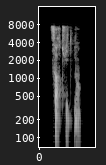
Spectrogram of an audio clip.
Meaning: fortuitously
- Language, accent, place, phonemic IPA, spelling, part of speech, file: French, France, Lyon, /fɔʁ.tɥit.mɑ̃/, fortuitement, adverb, LL-Q150 (fra)-fortuitement.wav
